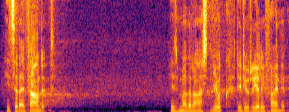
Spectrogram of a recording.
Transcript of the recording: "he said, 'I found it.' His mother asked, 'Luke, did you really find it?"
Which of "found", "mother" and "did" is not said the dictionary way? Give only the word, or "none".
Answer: none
